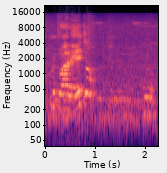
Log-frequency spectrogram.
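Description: A man's voice speaking a short phrase in the first second, then a pause.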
